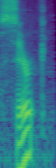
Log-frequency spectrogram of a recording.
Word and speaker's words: Sarek: We'll be checking out I believe the pronunciation is Sarek National Park, S-A-R-E-K, along the way with Ron leading the pack tonight.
